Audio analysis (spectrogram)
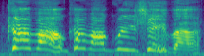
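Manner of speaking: high loud excited call; excited shout. Real, not acted. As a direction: cheer her name. Excited greeting to viewer.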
